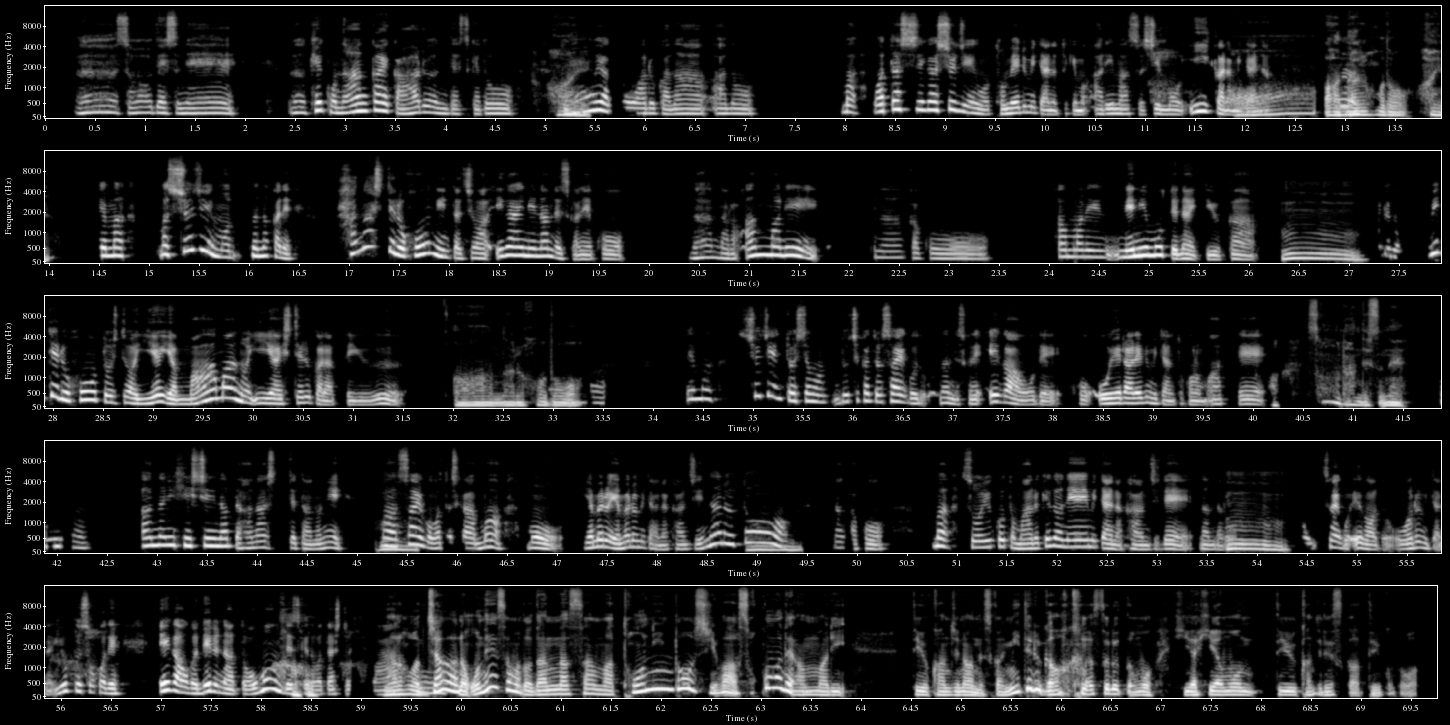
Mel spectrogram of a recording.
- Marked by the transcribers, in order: tapping; unintelligible speech; other background noise; chuckle; laughing while speaking: "側からすると"
- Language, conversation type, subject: Japanese, advice, 意見が食い違うとき、どうすれば平和的に解決できますか？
